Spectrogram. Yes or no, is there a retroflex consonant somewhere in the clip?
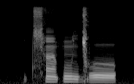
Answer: no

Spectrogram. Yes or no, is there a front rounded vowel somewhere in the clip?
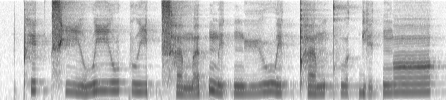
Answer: yes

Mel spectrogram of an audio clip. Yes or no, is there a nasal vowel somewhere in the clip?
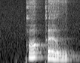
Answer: no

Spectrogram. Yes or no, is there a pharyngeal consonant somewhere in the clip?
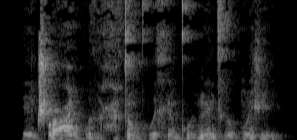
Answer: yes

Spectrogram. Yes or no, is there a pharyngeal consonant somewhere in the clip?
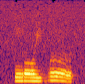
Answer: no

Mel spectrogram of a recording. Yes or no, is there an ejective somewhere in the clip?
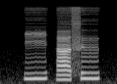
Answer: no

